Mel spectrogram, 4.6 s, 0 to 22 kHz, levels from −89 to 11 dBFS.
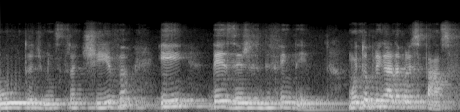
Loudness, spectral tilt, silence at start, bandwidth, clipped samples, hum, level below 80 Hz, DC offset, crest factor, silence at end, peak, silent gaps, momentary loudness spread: -12 LUFS; -6.5 dB/octave; 0 s; 8.8 kHz; under 0.1%; none; -52 dBFS; under 0.1%; 12 dB; 0 s; 0 dBFS; none; 8 LU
